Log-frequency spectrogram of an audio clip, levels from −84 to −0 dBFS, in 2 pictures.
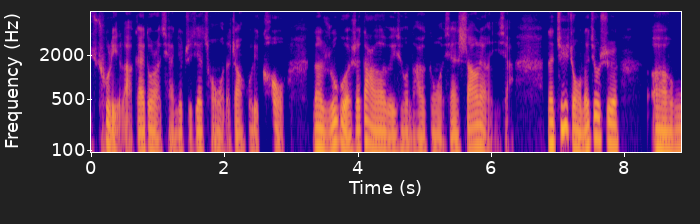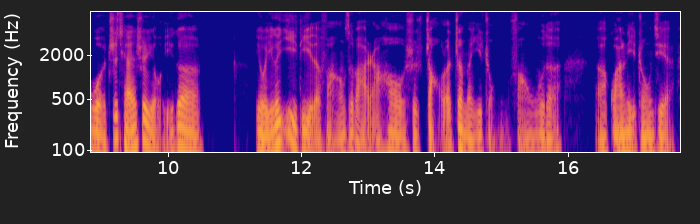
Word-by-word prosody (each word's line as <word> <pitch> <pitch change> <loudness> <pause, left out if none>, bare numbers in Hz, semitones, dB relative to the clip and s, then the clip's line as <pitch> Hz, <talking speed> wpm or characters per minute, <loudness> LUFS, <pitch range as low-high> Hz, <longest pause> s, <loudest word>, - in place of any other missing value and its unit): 处 - - -2
理 - - +2
了， - - -4
该 90 0 +3
多 95 0 +1
少 80 -4 -1
钱 80 0 -8
就 85 - -2
直 80 -1 -11
接 90 - +1
从 - - -7
我 - - -4
的 - - -11
账 85 0 -2
户 90 +1 -11
里 90 - -3
扣。 - - -3 0.4
那 100 -1 +3
如 95 +7 +2
果 110 -10 +4
是 95 +4 +1
大 95 +1 +2
额 90 -1 +3
维 80 0 -1
修， 90 0 -5
它 80 - -10
会 75 - -1
跟 85 0 -7
我 75 -5 -4
先 80 +1 -2
商 100 +5 +1
量 105 -4 0
一 - - -26
下。 - - -13 0.6
那 120 - +5
这 195 - +3
种 95 - +2
呢， 100 - +4
就 145 +5 +3
是 120 -4 +2 0.5
呃， 95 -2 +3
我 90 -4 +2
之 140 - -1
前 100 -7 +4
是 120 -2 +4
有 80 - -1
一 85 - -5
个 90 -6 +3 0.8
有 85 -4 +4
一 80 - +3
个 110 - +7
异 125 -2 +1
地 90 -3 +1
的 - - -1
房 75 - -5
子 85 +2 -2
吧， 65 -5 -1
然 70 - -3
后 80 -2 -2
是 80 +2 -4
找 - - -1
了 65 - 0
这 95 +7 +3
么 75 -3 0
一 80 +2 -2
种 - - -10 0.2
房 75 - -7
屋 80 +1 -3
的， 75 -2 -3 0.5
呃， 75 0 -3
管 80 +1 +1
理 85 - +1
中 80 0 -1
介。 80 0 -1
85 Hz, 250 characters per minute, -25 LUFS, 80-95 Hz, 0.8 s, 个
